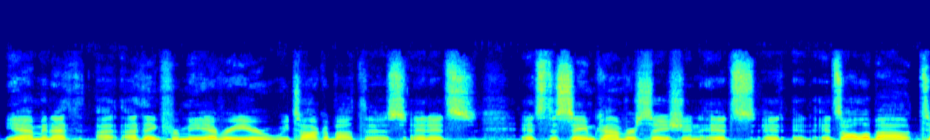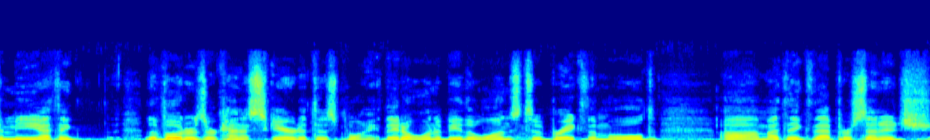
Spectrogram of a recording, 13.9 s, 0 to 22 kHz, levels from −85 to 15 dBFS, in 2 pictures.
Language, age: English, 20-39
